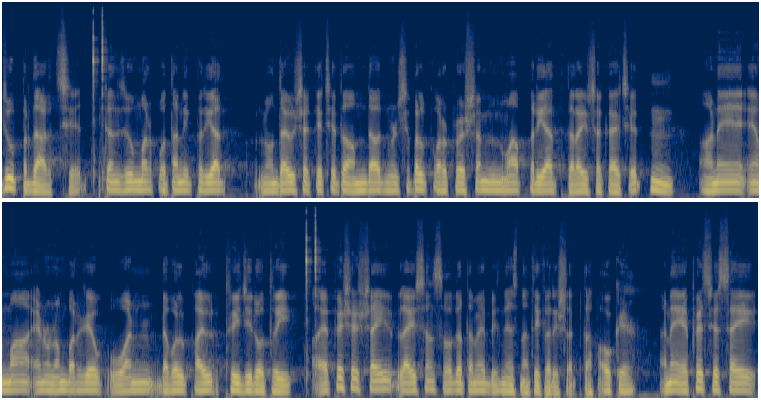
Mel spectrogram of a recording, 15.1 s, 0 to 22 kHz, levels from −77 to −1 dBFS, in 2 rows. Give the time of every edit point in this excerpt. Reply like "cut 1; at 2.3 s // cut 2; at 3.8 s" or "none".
cut 1; at 1.0 s // cut 2; at 3.4 s // cut 3; at 10.7 s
